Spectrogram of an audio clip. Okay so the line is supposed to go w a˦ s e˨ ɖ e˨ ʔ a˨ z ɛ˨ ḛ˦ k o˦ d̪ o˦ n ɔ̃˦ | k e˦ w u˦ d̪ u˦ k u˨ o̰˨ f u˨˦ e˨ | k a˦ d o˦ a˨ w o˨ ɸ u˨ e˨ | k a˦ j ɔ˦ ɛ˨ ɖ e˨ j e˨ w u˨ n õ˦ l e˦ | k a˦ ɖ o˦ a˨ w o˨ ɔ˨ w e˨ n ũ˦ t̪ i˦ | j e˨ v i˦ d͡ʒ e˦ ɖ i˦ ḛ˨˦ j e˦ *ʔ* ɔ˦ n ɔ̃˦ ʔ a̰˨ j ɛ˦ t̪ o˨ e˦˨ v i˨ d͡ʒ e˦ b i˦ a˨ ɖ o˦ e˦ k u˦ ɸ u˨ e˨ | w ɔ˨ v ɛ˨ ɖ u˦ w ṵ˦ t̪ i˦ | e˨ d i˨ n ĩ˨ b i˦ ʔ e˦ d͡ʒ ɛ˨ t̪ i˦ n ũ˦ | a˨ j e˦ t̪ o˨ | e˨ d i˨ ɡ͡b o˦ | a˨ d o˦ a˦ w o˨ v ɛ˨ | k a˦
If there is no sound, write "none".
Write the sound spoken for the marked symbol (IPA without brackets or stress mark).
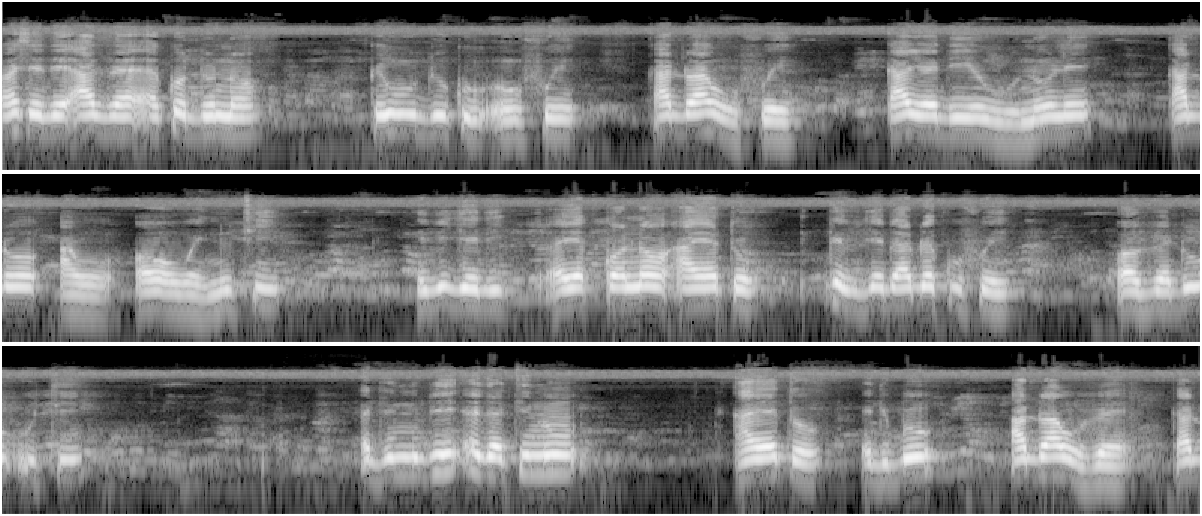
k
